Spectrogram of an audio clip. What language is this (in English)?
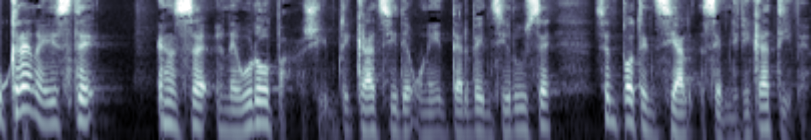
Romanian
